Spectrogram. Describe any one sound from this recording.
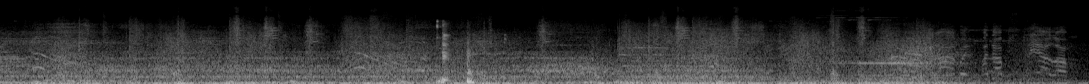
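Weapons clash with sharp impacts.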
